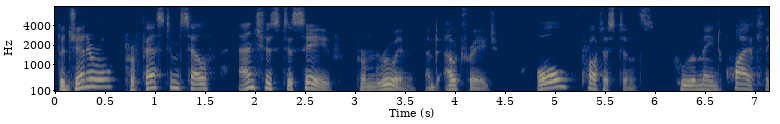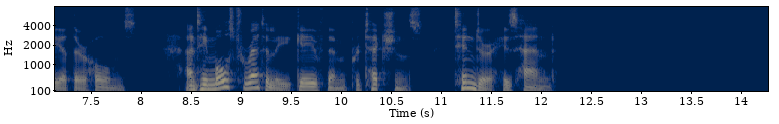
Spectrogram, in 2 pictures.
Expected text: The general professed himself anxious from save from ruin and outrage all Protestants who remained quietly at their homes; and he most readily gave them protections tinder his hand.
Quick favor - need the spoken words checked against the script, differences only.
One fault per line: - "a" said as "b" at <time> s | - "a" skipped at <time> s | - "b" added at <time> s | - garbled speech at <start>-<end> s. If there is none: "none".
- "from" said as "to" at 2.3 s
